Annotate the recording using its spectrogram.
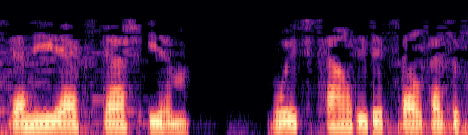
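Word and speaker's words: NXIVM: year prosecutors allege Lanier created the organization instead pronounce NEX - M which touted itself as a professional business providing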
